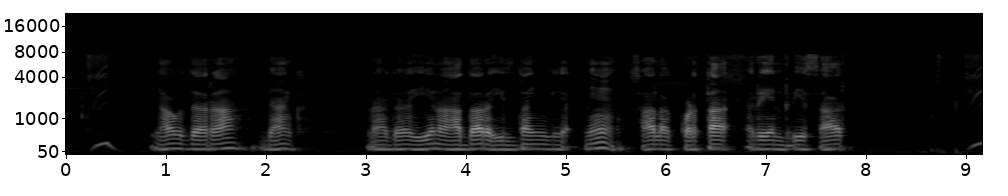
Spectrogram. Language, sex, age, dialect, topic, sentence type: Kannada, male, 18-24, Dharwad Kannada, banking, question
